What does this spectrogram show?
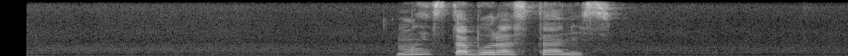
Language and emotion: Russian, neutral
